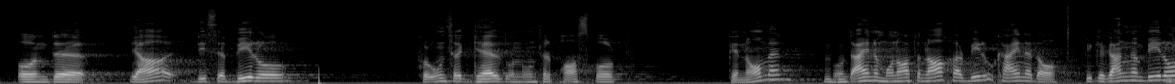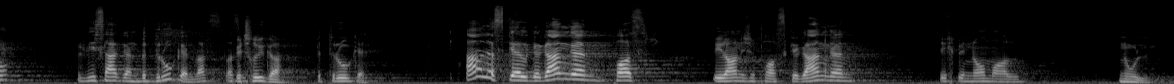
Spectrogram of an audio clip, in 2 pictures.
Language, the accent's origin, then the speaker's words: German; Mazandaran, Iran; German is a second language; moved away as an adult; also born or lived in Greece; now in Switzerland; 1972 in Iran geboren, eine, eine Dorf in Mazandaran.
